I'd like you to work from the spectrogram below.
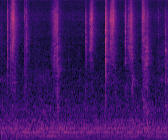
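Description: Game cards being shuffled and mixed together by hand, giving short papery riffles and swishes in irregular bursts, quiet and close with no talking.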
